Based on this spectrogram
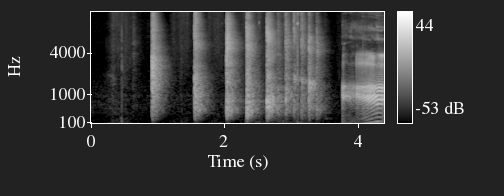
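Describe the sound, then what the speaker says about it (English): Several single hand claps from a group in a meeting-room exercise, six sharp claps spaced about half a second apart, then a sustained burst of noise at the end. "every time my hands cross like this, you're going to clap"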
